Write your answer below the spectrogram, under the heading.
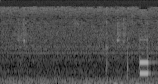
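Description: A single short electronic beep from a vascular Doppler keypress, over low room hum.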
